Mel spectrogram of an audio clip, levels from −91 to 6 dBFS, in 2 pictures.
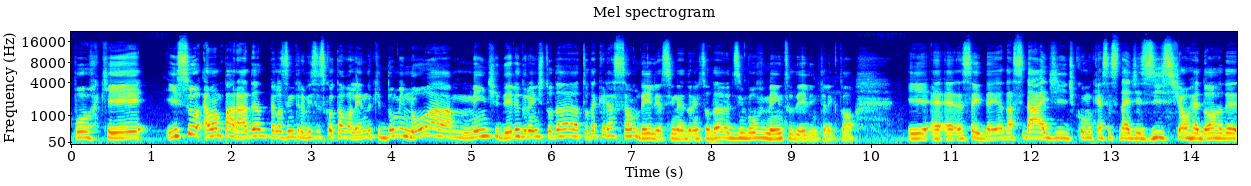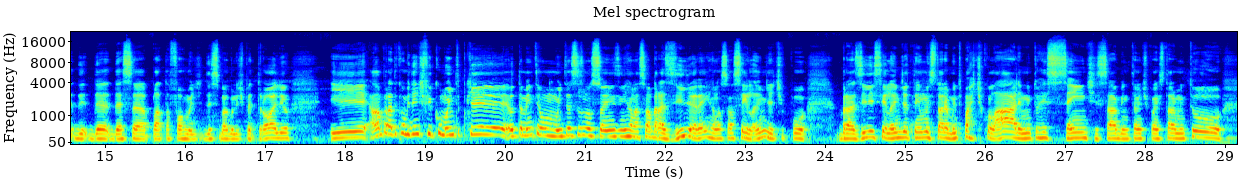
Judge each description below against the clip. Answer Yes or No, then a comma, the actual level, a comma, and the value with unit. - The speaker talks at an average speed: No, fast, 205 wpm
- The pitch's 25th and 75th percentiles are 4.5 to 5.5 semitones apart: Yes, average, 5.1 semitones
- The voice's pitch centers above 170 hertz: No, medium, 155 Hz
